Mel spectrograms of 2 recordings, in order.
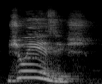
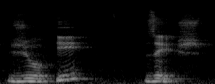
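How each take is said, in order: First: Said in the usual way. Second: "juízes" slowly as ju... í... zes; teacher spacing out "juízes", pausing between syllables; split into syllables. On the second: Shown as a demonstration. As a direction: break "juízes" into three separate syllables.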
